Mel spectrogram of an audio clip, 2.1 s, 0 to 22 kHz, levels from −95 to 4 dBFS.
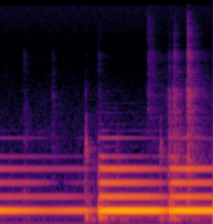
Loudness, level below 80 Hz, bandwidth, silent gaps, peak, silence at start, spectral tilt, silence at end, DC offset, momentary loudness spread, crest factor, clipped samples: -21 LUFS; -60 dBFS; 8.6 kHz; none; -12 dBFS; 0 s; -7.5 dB/octave; 0 s; under 0.1%; 13 LU; 8 dB; under 0.1%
